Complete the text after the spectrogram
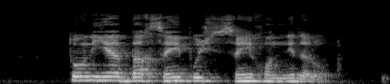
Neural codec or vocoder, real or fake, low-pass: vocoder, 24 kHz, 100 mel bands, Vocos; fake; 10.8 kHz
